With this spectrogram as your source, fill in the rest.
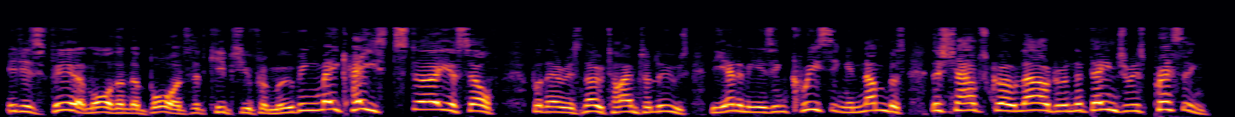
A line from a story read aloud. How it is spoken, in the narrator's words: cried another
